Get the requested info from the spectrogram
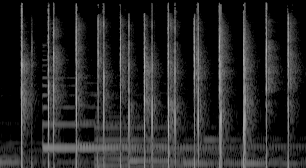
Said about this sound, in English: First with one finger, next with two fingers, another one with three fingers, and now with four fingers. The little finger also along. Now we'll clap with four fingers on our left palm.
